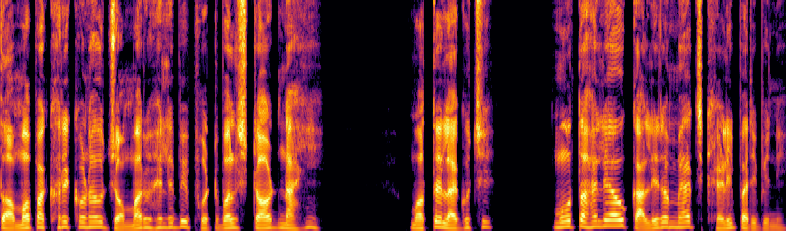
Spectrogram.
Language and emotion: Odia, sad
